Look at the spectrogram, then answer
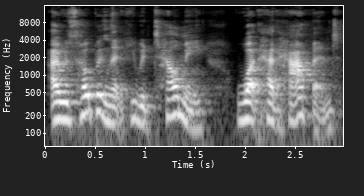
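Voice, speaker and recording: An older woman with a low voice reads a children's story aloud. Her intonation is very animated, with deliberate phrasing and stretched emphasis on key words. The recording sounds roomy and echoey. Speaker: grandmother reading aloud. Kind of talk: expressive children's story reading.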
